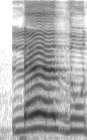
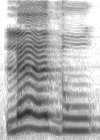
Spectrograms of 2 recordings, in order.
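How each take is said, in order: No difference in how they are said.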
